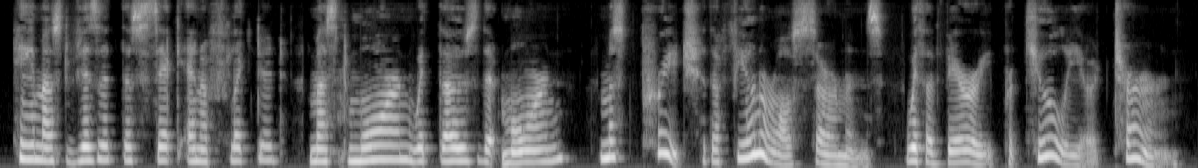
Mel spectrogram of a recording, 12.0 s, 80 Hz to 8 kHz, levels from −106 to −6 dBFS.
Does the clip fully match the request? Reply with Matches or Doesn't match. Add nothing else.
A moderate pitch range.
Matches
